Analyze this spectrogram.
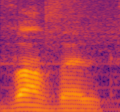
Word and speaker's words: Wawel: from Wikipedia the vowel royal castle police pronunciation vavel the vowel hill on which it sits constitute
